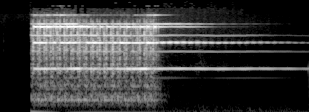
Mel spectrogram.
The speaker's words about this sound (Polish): Po chwili w jego pokoju rozległ się dźwięk telefonu.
